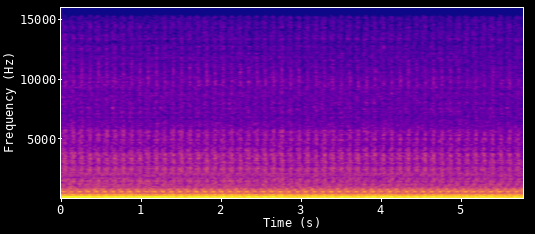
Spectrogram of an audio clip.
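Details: Rebuilt engine, first start after repairs with the cam sync not yet tightened: steady, even idle pulse of about two beats a second with no knocks or misses; it runs well, though the idle air-fuel reads about 11.1:1, rich on the driver's side.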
